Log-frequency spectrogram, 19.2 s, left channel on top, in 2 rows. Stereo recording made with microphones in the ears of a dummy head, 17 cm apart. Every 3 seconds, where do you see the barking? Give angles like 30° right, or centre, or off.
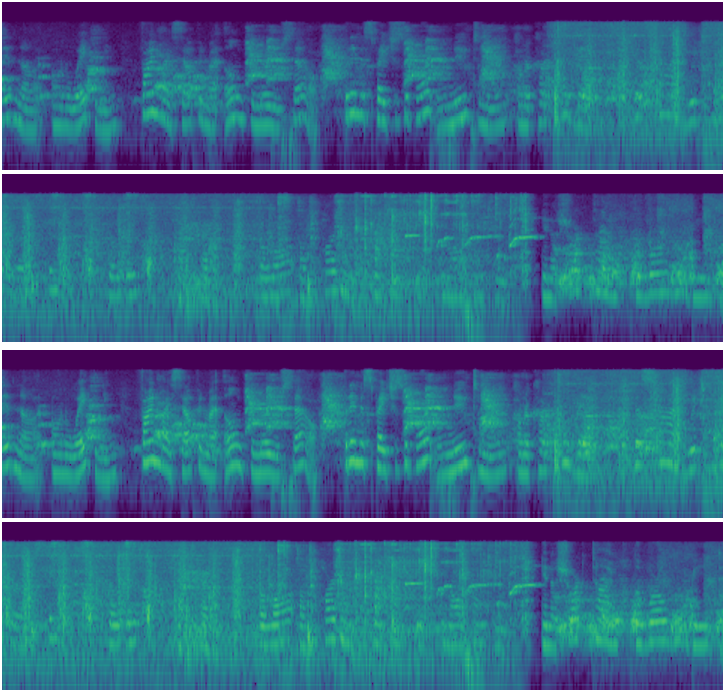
50° right, 50° right, 40° right, 30° right, 10° right, 20° left, 40° left.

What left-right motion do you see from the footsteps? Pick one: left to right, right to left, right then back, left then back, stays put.
left to right.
